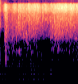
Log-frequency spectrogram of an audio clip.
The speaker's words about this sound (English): That's the best Splash sound bite I can find right there.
